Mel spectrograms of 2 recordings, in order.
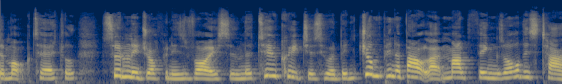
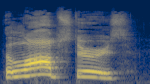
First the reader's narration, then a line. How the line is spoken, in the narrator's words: shouted the Gryphon with a bound into the air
